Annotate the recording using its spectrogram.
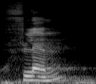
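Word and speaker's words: phlegm: as in ghost a GH silent when followed by m or n as in flam sign not the alic variants of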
